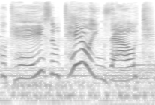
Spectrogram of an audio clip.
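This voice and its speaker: Tiny squeaky game fairy, super high n bouncy, childlike, always curious, music behind. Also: female voice, sing-song, slow pace, heavily acted. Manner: refers to self in third person, inquisitive. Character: small childlike floating fairy companion, curious and excitable. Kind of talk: video game voice acting.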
